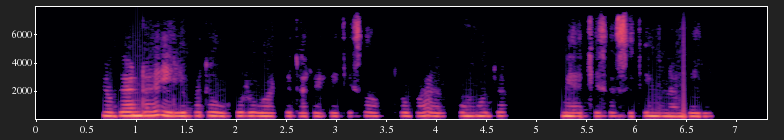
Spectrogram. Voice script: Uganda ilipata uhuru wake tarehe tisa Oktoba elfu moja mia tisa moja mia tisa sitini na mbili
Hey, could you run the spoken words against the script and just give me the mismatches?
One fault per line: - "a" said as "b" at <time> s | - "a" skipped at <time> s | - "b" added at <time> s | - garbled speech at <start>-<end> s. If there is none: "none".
- "moja mia tisa" skipped at 5.8 s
